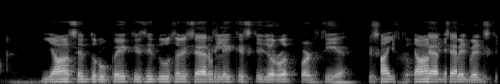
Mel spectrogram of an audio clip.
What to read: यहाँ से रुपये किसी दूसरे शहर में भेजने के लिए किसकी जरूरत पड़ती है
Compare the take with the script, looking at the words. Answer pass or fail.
fail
